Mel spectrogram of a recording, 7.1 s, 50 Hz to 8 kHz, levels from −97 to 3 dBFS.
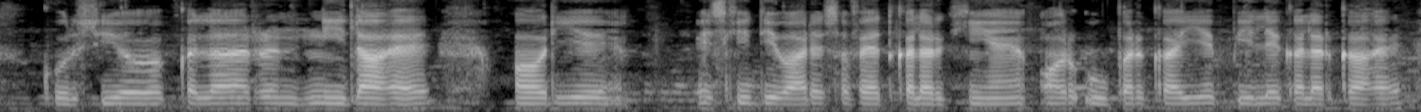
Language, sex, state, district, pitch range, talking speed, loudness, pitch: Hindi, male, Uttar Pradesh, Jyotiba Phule Nagar, 145-150 Hz, 175 wpm, -26 LUFS, 150 Hz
